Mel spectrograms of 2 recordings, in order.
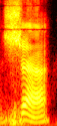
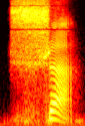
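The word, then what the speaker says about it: ش: yaitu huruf Sin Syekh ketika kita mengucapkan Sya maka udara itu ada di bagian bawah lidah ada bagian atas bagian samping kanan-kiri syaa karena dia sifatnya menyebar Syekh demikian syaa sih isues pengucapan huruf syin tidak boleh ya maunya bibir misalnya Syah syah ini kurang tepat ya seperti itu maka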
